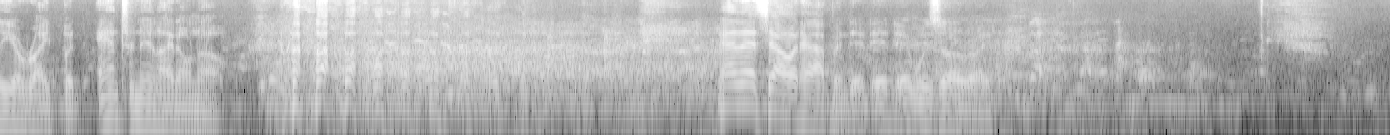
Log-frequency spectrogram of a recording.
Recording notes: The Acton Institute's 7th Annual Dinner in Grand Rapids, Michigan. His remarks to those gathered at Acton's Annual Dinner.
